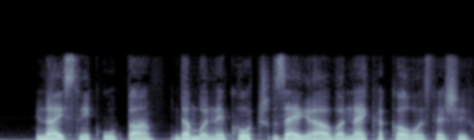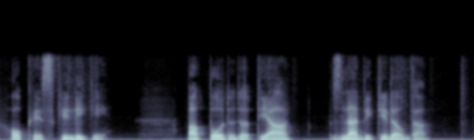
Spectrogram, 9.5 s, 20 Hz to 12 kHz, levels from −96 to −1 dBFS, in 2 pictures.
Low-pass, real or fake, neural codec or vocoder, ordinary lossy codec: 7.2 kHz; fake; codec, 16 kHz, 1 kbps, FunCodec, trained on LibriTTS, 50 frames a second; MP3, 96 kbps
